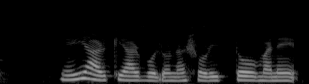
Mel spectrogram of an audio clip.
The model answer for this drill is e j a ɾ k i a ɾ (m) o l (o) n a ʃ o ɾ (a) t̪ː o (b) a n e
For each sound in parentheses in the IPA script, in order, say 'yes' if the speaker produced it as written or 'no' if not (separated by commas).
no, yes, no, no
